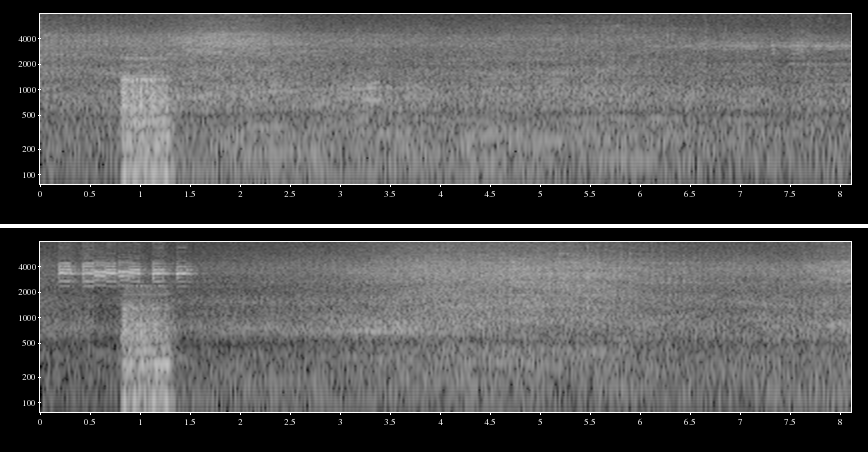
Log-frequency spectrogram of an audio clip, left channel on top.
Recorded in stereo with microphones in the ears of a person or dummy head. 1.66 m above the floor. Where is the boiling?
70° left (ahead or behind), 2 m.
